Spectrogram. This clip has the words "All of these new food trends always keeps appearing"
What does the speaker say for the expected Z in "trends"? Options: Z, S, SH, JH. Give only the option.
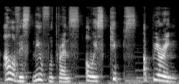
S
